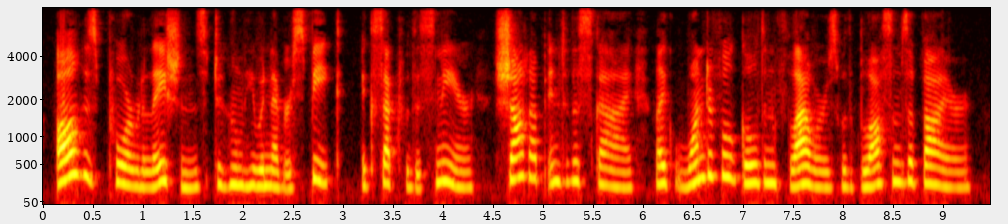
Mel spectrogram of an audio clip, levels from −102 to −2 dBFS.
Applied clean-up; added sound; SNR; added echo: none; none; none; none.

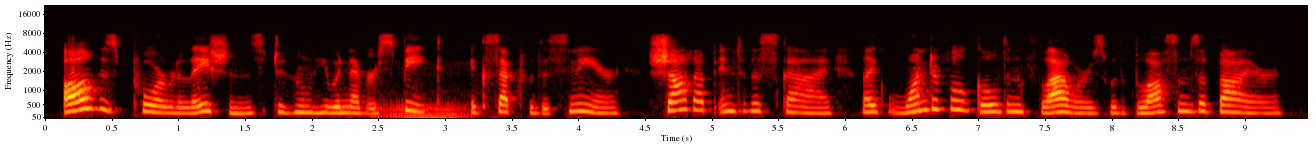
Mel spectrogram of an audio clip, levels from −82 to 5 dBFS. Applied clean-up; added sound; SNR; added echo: none; Dog; 13 dB; none.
